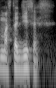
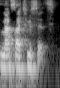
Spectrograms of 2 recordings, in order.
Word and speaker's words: Massachusetts: Somebody said you're studying at Master Jesus. It's Massachusetts. Yeah, That's how I pronounce it.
